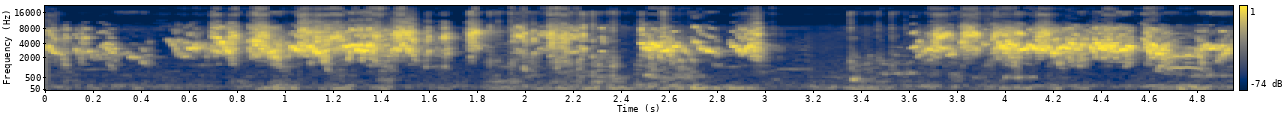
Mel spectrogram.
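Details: A budgerigar breeding pair chatters almost nonstop, a loud, continuous high warble of scratchy chirps broken by one brief silence before resuming.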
